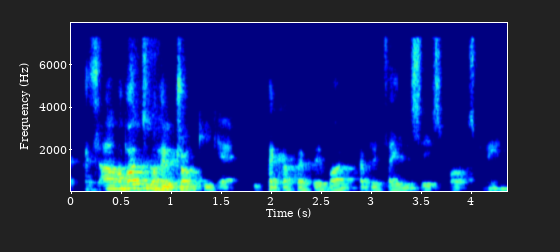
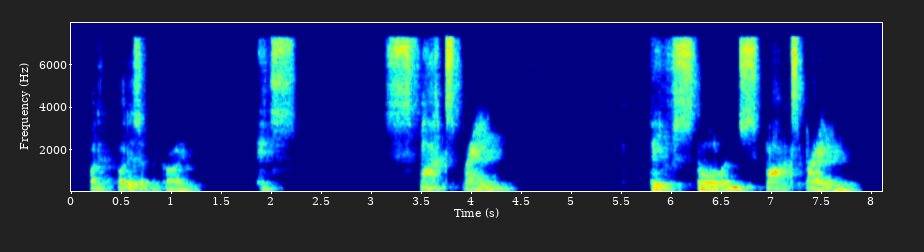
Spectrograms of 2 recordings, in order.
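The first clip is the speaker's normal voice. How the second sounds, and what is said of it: Imitates a Star Trek character's voice. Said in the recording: “that definitely sounded like a Dr. McCoy impression ... your impression wasn't that bad”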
